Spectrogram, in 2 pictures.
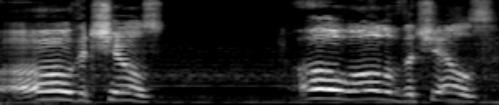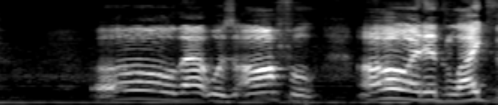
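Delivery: soft, breathy aftershock; quiet shudder after a fright; shaken and hushed. Real, not acted. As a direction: get the chills out. After the scare.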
